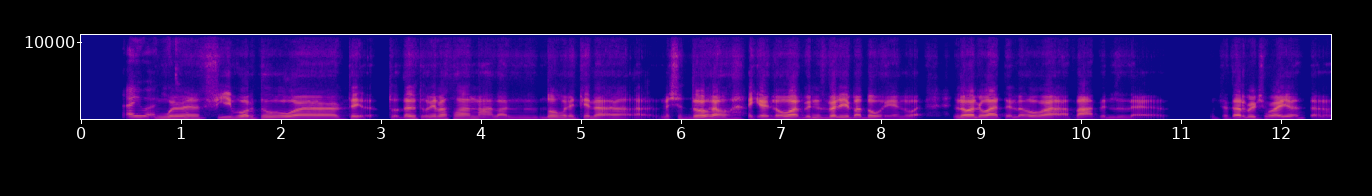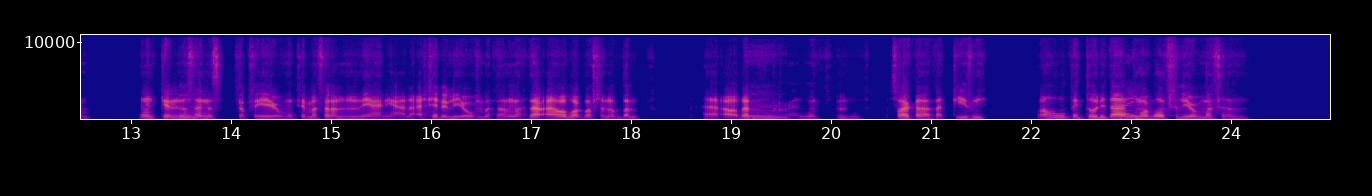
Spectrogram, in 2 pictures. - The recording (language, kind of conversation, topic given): Arabic, advice, إزاي أعمل روتين لتجميع المهام عشان يوفّرلي وقت؟
- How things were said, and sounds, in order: unintelligible speech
